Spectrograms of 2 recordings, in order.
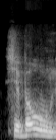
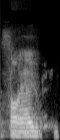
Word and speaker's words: Siobhan: Like Siobhan is spelled Siobhan, so not Siobhan, it's Siobhan. Oh, wow.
